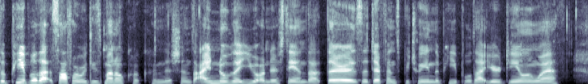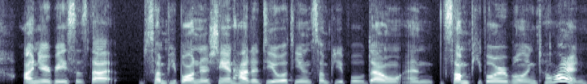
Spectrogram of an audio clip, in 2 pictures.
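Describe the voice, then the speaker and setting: A woman's medium-pitched voice at a very fast pace with fairly even intonation, in a dry, close sound with no echo and a very clean recording with a silent background. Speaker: streamer. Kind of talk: casual vlog update.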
